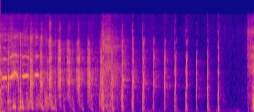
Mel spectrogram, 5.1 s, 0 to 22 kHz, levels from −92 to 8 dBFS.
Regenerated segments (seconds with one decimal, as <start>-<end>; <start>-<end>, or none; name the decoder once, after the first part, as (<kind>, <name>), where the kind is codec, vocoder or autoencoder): 0.0-1.9 (codec, SNAC)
